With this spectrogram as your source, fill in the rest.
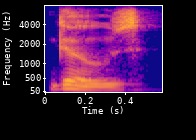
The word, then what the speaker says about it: goes: qui donneront does et goes. Pour cela, on ajoute bien un e supplémentaire, mais le s se prononce quand même z.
